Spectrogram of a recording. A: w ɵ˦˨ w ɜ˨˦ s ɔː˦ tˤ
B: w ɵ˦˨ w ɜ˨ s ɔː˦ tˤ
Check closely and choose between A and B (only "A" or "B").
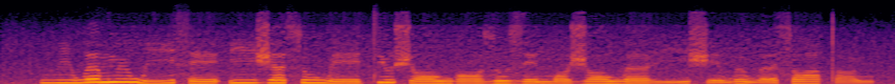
A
